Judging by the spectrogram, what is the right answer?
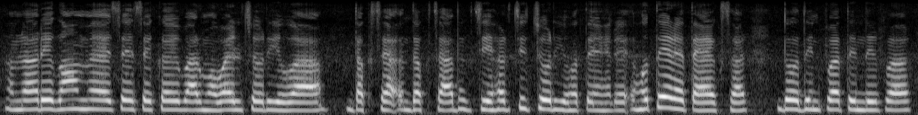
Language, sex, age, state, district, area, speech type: Urdu, female, 45-60, Bihar, Darbhanga, rural, spontaneous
